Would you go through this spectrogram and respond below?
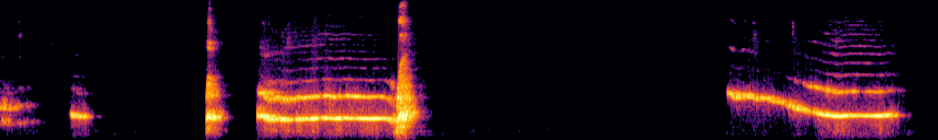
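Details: Seven-week-old blenheim Cavalier King Charles Spaniel puppies indoors in their pen: brief yelps, then a loud sustained howling whine held about two seconds ending in a sharp yelp, silence, and a final long whine sliding downward.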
